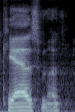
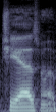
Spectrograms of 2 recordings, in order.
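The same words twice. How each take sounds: First: The word is pronounced the way doctors say it. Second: The word is pronounced the way it is spelled. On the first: The speaker calls it right. "it's pronounced chiasma. Well, that's what doctors do" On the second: The speaker calls it wrong. "if you pronounce it as it's written"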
